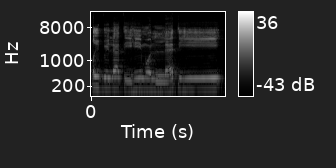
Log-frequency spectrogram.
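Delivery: قبلتہم اللتی chanted slowly; measured chant; slow recitation. Shown as a demonstration. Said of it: "حلق سے نکلے گا".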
